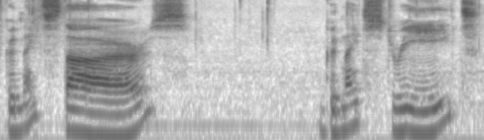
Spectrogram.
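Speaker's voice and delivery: slow, drawn-out sing-song; slow soothing bedtime read. Acted. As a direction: stretch each word like a lullaby.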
